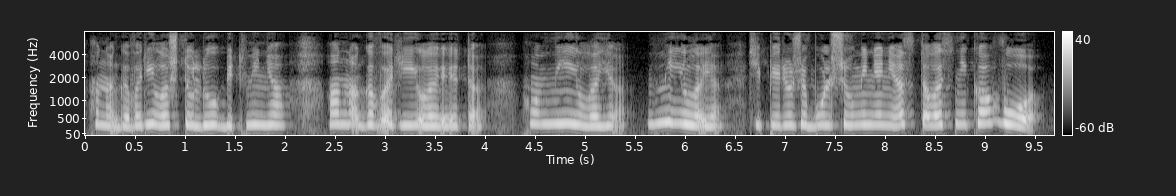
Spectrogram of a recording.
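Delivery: put-on orphan girl sobs for her lost friend; sobbing lament. A narrator's reading. High sobbing lament. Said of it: "И она зарыдала вновь".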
